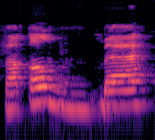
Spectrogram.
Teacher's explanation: Seharusnya waqabbah, rokhawah mengalir suaranya.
